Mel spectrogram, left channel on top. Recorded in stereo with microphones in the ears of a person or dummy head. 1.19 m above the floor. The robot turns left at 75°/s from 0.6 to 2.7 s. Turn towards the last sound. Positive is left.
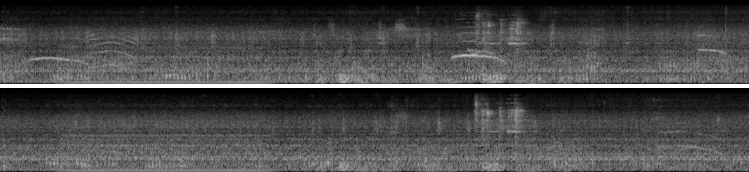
turn(degrees=-45)  # may be behind; listen again after turning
